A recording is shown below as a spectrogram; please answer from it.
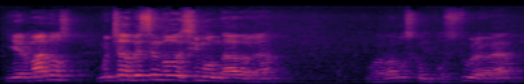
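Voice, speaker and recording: A man's voice: on the high side, lively intonation, a little fast. A man preaching a sermon in a conversational, joking way, often asking his listeners "¿verdad?". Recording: echoey, distant room mic, faint ambience.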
